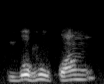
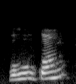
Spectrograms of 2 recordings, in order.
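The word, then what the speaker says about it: bahukaṃ: But in Prakrit, we find the word Bahukan becomes Bahukang. Bahukang, here, main accent is shifted on the second syllable from the third syllable, making the word Bahukang.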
